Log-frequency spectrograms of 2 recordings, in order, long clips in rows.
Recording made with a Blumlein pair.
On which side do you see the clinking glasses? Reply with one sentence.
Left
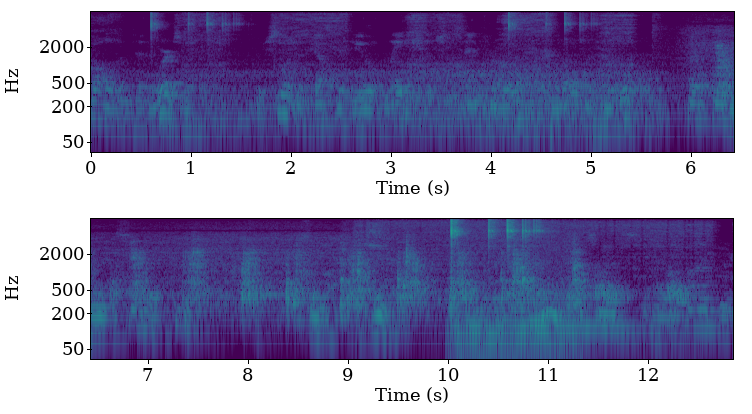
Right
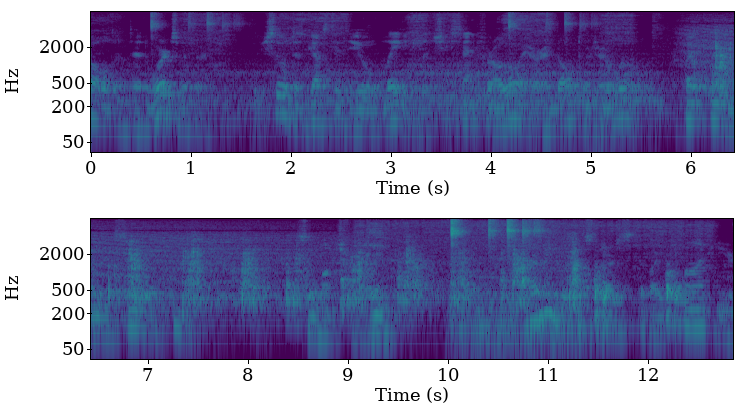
You can hear the clinking glasses on the left.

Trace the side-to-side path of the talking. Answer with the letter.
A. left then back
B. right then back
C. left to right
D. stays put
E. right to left
D.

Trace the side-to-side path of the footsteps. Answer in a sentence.
You can hear the footsteps move from right to left and back again.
